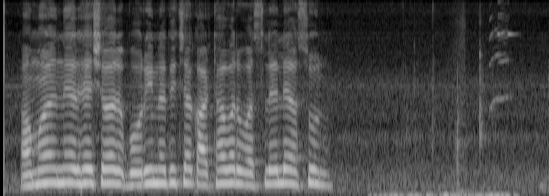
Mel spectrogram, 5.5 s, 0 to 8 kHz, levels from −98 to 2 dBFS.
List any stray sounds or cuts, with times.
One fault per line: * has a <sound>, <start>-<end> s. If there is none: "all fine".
* has a squeak, 3.7-5.2 s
